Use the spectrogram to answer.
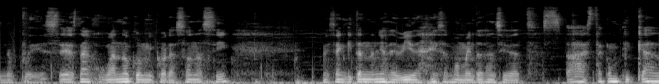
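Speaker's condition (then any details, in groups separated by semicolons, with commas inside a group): No condition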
